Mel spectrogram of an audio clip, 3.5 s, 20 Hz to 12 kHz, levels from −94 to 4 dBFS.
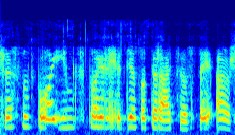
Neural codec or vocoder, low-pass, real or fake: codec, 16 kHz, 4.8 kbps, FACodec; 7.2 kHz; fake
